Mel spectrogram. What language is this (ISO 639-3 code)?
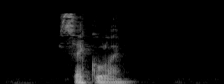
slk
